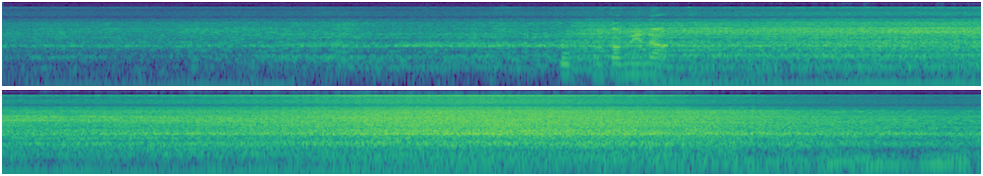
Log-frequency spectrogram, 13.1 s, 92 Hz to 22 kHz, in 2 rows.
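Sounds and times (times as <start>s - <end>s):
truck engine passing: 0.0s - 13.0s.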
